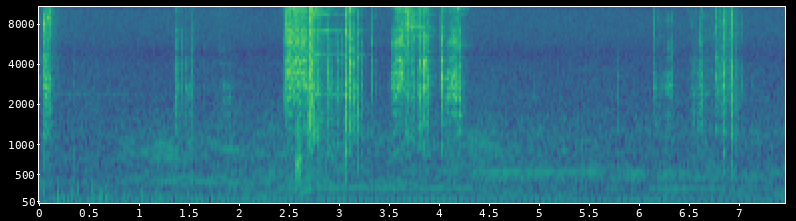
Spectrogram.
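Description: A metal ramrod is drawn from a flintlock musket and worked down the barrel, giving sharp scraping rattles and metallic clinks in several clustered bursts over a low background hum.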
